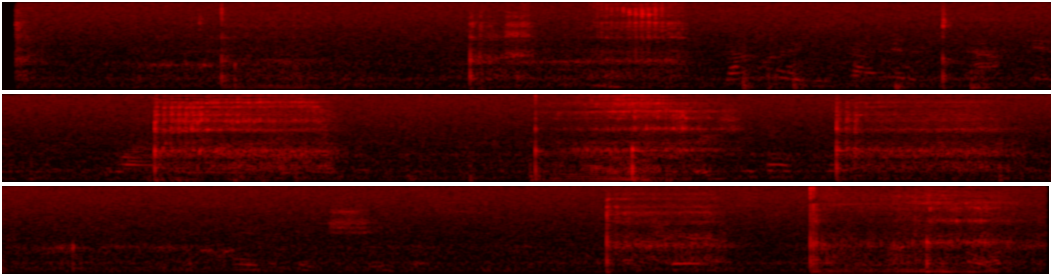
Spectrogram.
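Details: Man sleeping, recorded on an iPad: recurring rough, rattling breathing noises during sleep, faint background sounds between them. Snoring.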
